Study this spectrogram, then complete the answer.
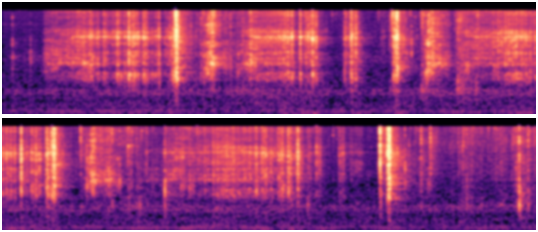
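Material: Soap.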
